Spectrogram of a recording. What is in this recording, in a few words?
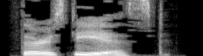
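"thirstiest", British English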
